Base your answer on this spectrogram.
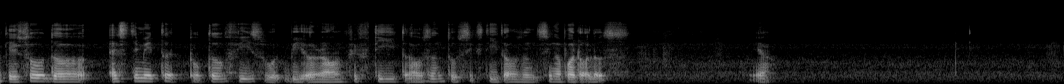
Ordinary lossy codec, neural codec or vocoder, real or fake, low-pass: none; none; real; none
